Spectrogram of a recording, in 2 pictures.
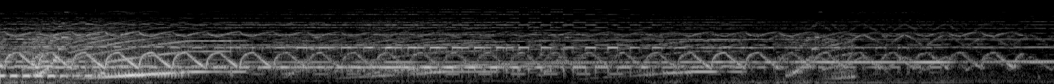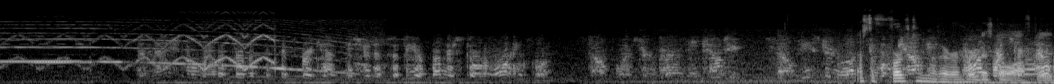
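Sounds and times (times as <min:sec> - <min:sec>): electronic siren yelping and wailing: 0:00.0 - 0:15.8, 0:20.2 - 0:21.0.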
